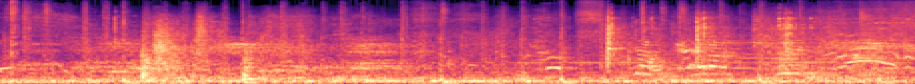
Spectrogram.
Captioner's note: shouting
